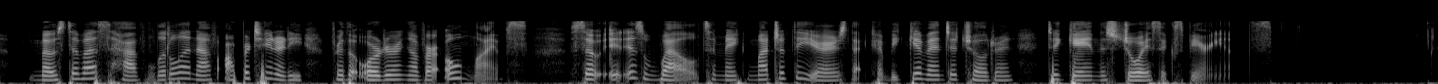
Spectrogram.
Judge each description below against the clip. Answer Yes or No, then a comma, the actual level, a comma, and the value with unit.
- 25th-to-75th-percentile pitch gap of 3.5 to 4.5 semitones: Yes, average, 3.9 semitones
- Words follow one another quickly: No, average, 145 wpm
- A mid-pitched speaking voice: No, high, 210 Hz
